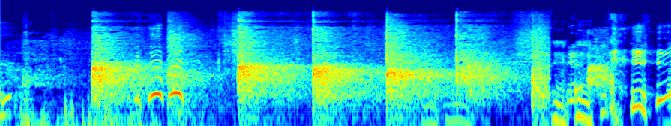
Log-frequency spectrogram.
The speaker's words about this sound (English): It looks like two people playing ping pong, but there's no ping pong. It just pans over. There's a guy with his belly out, cupping his belly button, smacking it, making the noise of the ping pong.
